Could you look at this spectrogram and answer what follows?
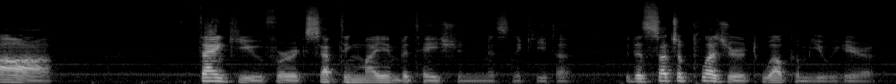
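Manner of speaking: very low voice, smooth as oil, soft. Narrator voicing a seated figure welcoming Miss Nikita, smooth, very deep voice. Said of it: "a voice that's smooth as salad oil and very deep".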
